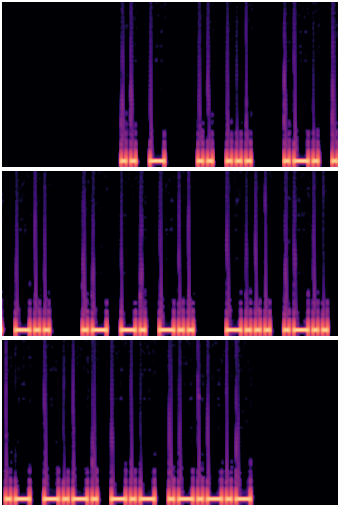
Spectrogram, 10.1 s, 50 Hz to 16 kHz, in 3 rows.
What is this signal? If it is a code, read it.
Morse code, heard as a keyed tone, about 25 wpm, 700 Hz. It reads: IT IS RED AND BLACK.
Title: Easy Phrases 25wpm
